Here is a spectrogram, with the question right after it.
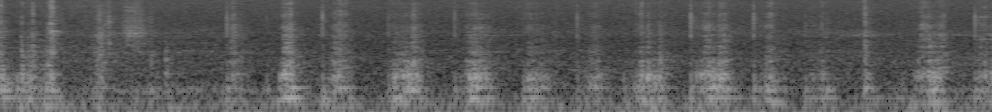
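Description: A red-handled, metal-tipped stylus makes fine scratching strokes across a flat, black-coated copper foil scratch art sheet with a hummingbird design. Quiet, soft rasping scrapes repeat in short, fairly regular bursts, each with a low-mid body and a brief high hiss that fades quickly.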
